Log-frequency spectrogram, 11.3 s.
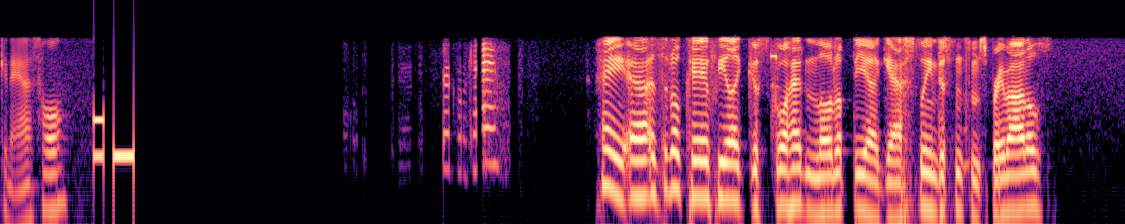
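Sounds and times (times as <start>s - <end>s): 
speech: 0.0s - 0.8s, 4.4s - 5.0s, 6.0s - 10.5s
phone busy tone after hang-up: 1.0s - 1.4s.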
